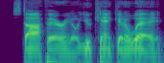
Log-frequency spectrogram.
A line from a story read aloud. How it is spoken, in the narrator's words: Red cried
